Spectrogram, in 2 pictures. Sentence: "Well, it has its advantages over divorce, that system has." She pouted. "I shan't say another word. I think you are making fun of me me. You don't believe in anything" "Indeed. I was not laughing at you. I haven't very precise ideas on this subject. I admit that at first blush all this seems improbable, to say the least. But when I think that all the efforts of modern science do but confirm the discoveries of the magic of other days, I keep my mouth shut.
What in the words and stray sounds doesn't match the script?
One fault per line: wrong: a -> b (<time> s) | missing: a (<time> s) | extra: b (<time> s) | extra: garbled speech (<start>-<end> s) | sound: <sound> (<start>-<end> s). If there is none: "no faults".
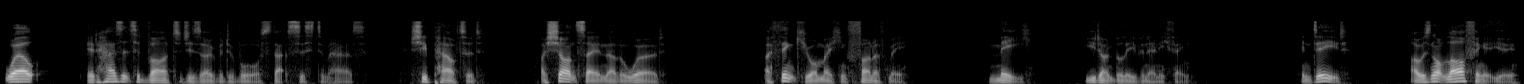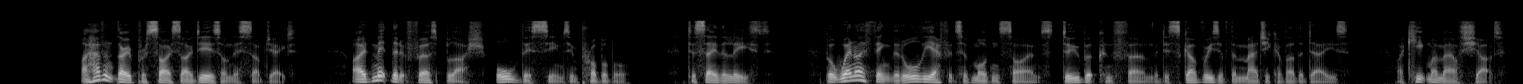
no faults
